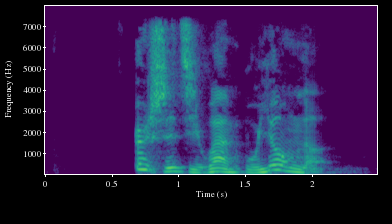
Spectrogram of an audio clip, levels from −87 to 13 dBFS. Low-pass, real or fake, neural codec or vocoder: 7.2 kHz; fake; vocoder, 44.1 kHz, 80 mel bands, Vocos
